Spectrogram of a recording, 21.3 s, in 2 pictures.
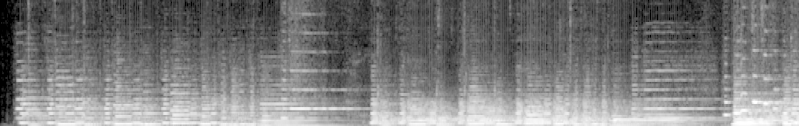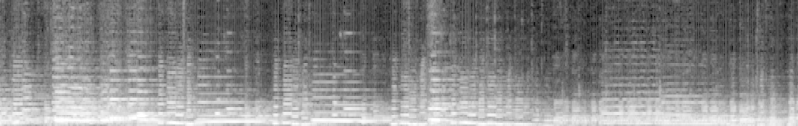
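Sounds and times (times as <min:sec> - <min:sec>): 
quintet playing: 0:00.2 - 0:21.2.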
